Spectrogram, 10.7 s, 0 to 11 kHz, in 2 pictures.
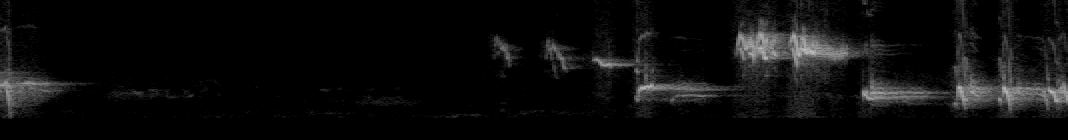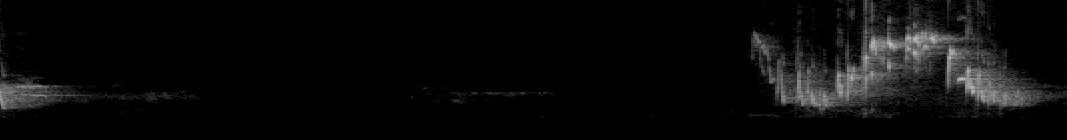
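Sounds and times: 
European robin Erithacus rubecula song: 0:00.0 - 0:06.4, 0:09.1 - 0:10.6.

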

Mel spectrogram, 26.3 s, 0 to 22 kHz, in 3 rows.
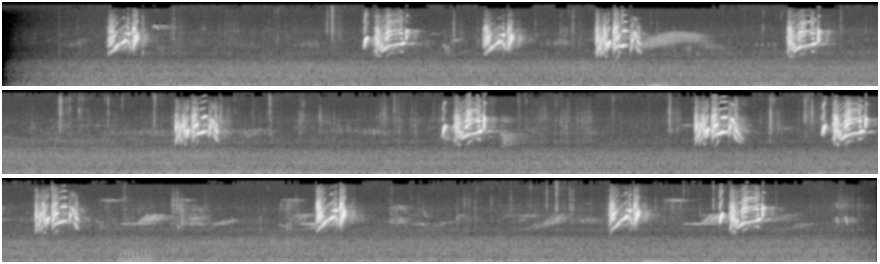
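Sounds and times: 
low background hiss: 0:00.0 - 0:26.2
European goldfinch Carduelis carduelis calling with liquid chirping phrases: 0:01.1 - 0:01.8, 0:03.1 - 0:05.3, 0:06.0 - 0:07.2, 0:07.8 - 0:08.4, 0:09.8 - 0:11.4, 0:12.4 - 0:14.0, 0:15.6 - 0:16.2, 0:17.0 - 0:22.1, 0:22.8 - 0:26.1.

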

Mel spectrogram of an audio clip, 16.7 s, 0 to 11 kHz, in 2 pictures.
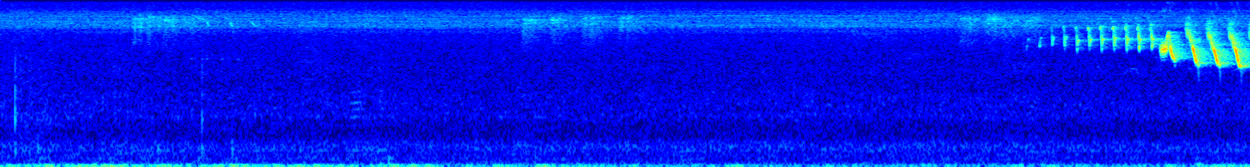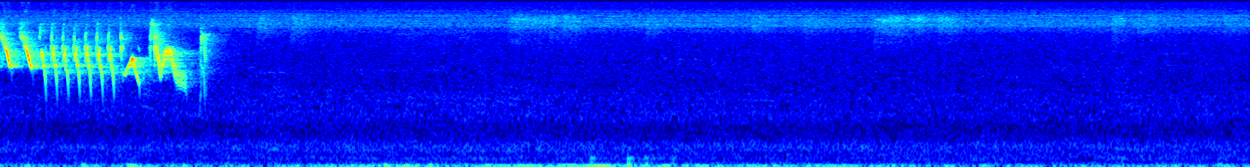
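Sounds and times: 
steady high hiss: 0:00.0 - 0:16.6
common chaffinch singing: 0:06.4 - 0:09.8.

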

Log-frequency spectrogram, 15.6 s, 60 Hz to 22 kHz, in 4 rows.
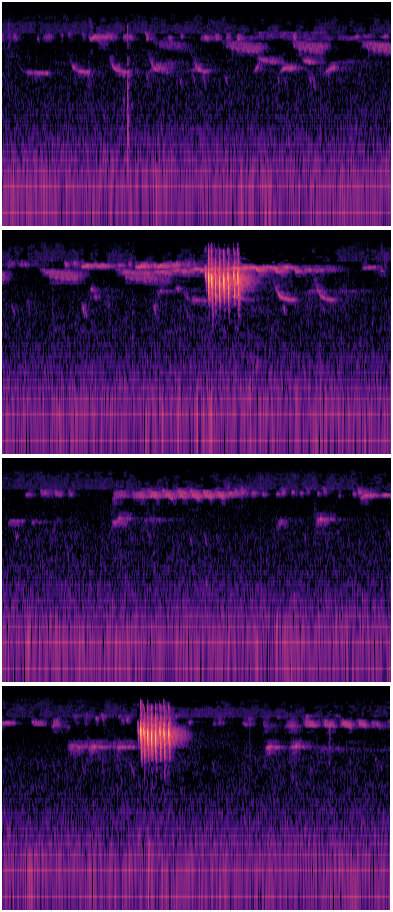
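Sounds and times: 
faint high twittering notes: 0:00.2 - 0:15.5
Eurasian wren Troglodytes troglodytes sharp dry tick calls: 0:00.9 - 0:01.5, 0:05.1 - 0:06.5, 0:13.0 - 0:13.6.

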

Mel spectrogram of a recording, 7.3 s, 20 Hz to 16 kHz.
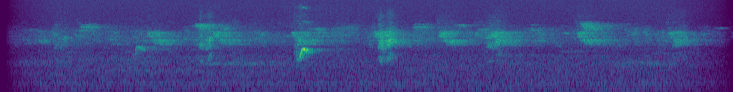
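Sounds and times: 
house sparrow Passer domesticus chirping: 0:00.2 - 0:07.2.

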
